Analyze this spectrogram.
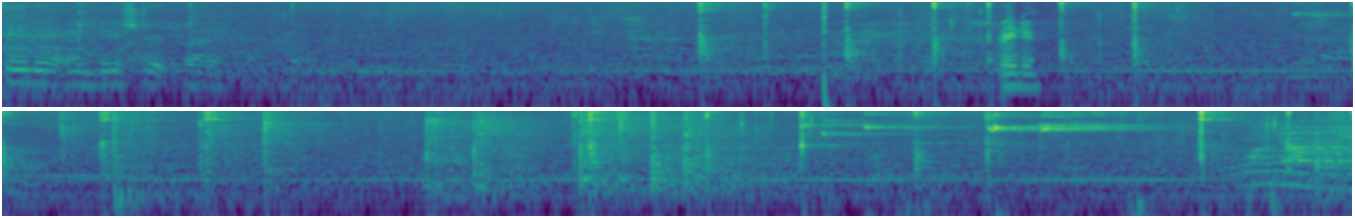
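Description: A ping pong ball clicks back and forth on a table and paddles.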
